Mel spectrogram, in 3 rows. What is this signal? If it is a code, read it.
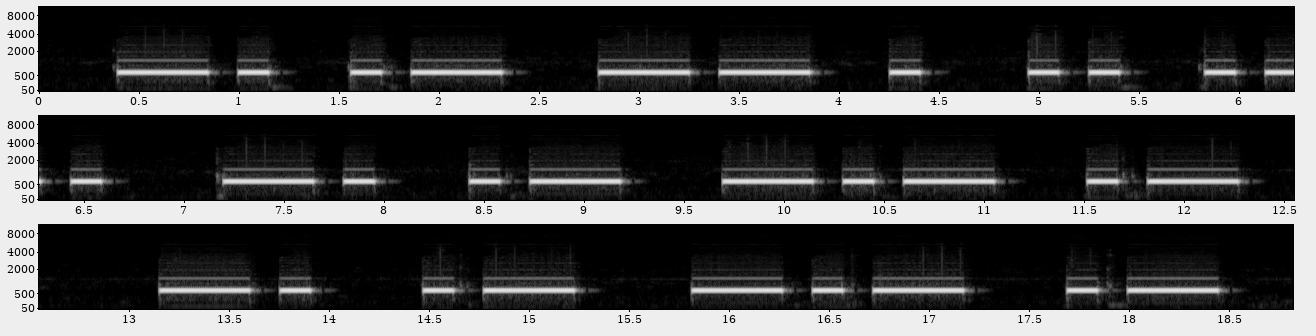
Morse code, heard as a keyed tone, about 8 wpm, 660 Hz. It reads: NAME IS NAKA NAKA
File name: jh8cbh / 2022cw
